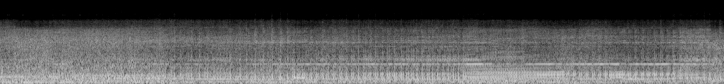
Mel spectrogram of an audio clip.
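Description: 1979 Yamaha IT 250's two-stroke single-cylinder engine running under way, its pitch rising and falling with the throttle and climbing briefly about two-thirds of the way through. Heavy wind noise on the microphone.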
